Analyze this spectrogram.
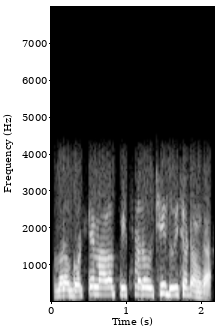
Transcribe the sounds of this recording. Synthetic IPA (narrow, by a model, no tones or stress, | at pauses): əmaɾɔɡɔʈːemaɭɔpit͡ʃʰaɾɔut͡ʃʰid̪ujsɔʈɔŋka̰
